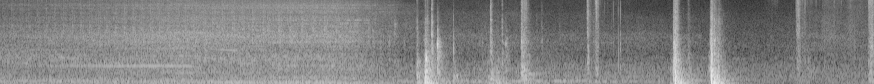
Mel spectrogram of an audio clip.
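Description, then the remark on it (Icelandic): A car engine rumbles steadily as the vehicle drives up to an old farmhouse, then cuts out as it stops, followed by a few sharp door-like clunks in the quieter air. “Við kerðum að gamlum sveitabæ.”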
